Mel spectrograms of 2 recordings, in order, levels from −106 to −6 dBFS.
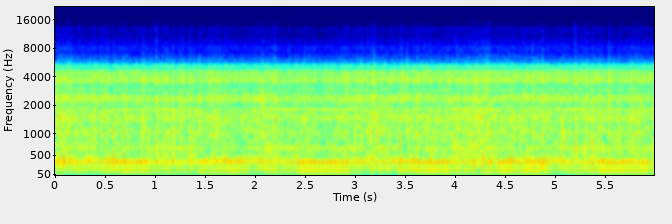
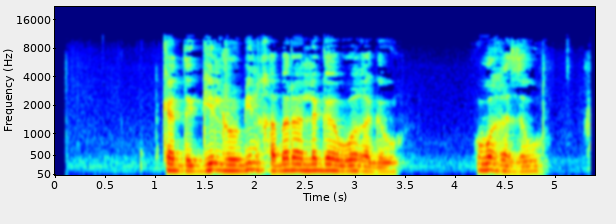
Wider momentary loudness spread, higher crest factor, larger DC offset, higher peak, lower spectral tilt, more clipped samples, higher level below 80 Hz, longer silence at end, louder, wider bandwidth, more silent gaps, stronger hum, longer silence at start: second, 1 LU vs 11 LU; about the same, 20 dB vs 18 dB; neither; second, -12 dBFS vs -4 dBFS; second, -5.5 dB/octave vs -7.5 dB/octave; neither; first, -60 dBFS vs -68 dBFS; about the same, 0 s vs 0.05 s; second, -32 LUFS vs -22 LUFS; about the same, 9.8 kHz vs 10 kHz; neither; first, 50 Hz at -50 dBFS vs none; second, 0 s vs 1.1 s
